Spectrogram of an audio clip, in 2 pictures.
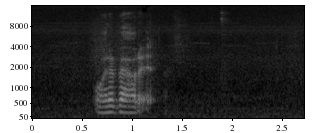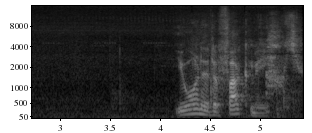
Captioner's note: crickets chirping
